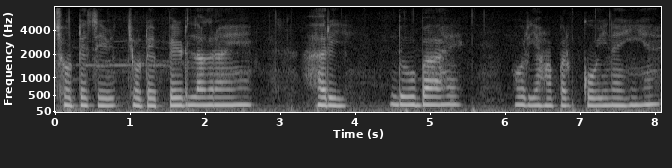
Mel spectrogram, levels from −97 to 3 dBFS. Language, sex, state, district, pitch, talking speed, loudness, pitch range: Hindi, female, Uttar Pradesh, Jalaun, 220 Hz, 120 wpm, -33 LUFS, 210-230 Hz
